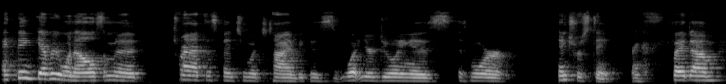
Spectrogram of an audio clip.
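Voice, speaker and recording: A woman with an American accent speaks as a public health panelist. Her voice is a little lower than most women's. The delivery is informal, as in an unscripted panel introduction. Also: moderate pace. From Ohio, United States.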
